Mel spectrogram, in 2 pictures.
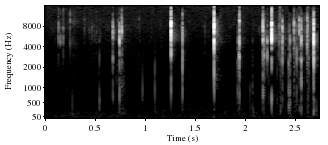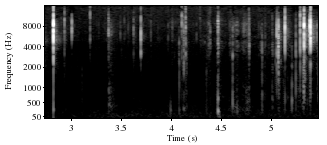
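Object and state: Clear plastic sheet crinkling.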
